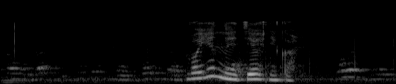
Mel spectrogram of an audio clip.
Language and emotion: Russian, sad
